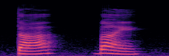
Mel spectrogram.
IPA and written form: taˈbɐ̃j̃ ('tá bem)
